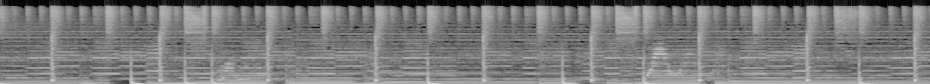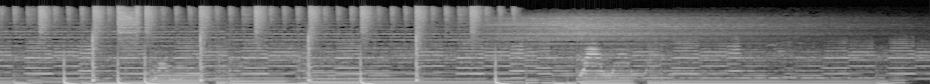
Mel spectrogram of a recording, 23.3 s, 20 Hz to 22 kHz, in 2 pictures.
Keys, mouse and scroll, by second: 2.1 scroll down 1, 4.0 y, 4.2 middle drag, 4.5 scroll up 2, 4.8 g, 6.3 click, 6.7 g, 8.2-9.2 middle drag, 9.2 scroll up 1, 9.5 middle click, 10.4 click, 10.6 g, 12.6 click, 13.0 g, 21.0 scroll down 2, 21.2 middle click, 21.4 Tab, 21.7-22.5 middle drag, 22.5 Tab, 22.6-23.1 middle drag, 23.1 click.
